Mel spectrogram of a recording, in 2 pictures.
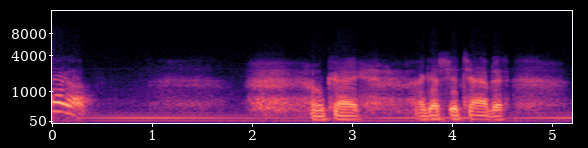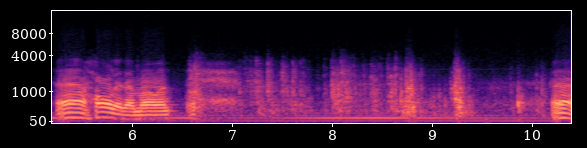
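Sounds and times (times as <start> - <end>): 
low hum: 0.0 - 10.3
speech: 2.6 - 6.7
door latch and frame rattling as door is opened: 7.1 - 9.5.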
